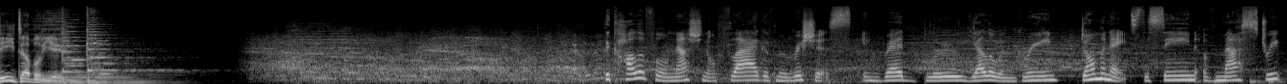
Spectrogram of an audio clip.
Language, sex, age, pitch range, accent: English, female, 20-39, 170-205 Hz, Australian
